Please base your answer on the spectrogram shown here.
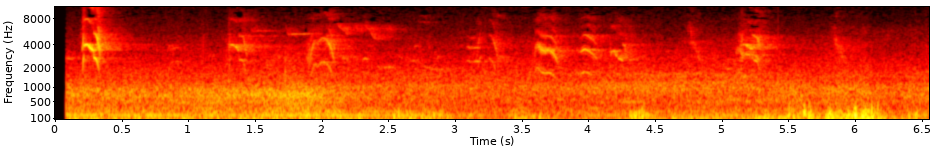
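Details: A Blue-crowned Parakeet, described as "in love" and tagged as an urban garden bird, gives short, harsh, squeaky chattering notes in scattered bursts over a steady low hum and background noise.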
